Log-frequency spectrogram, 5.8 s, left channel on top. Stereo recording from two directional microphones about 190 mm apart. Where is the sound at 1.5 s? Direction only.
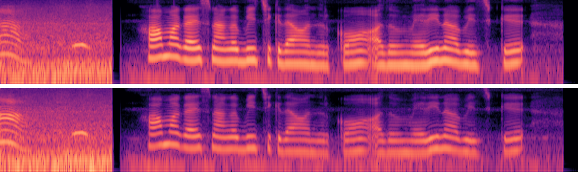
35° left (ahead or behind).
